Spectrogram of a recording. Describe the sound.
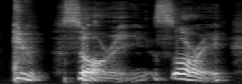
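A voice acts out hurried throat clearing after a snorted laugh, with rough, breathy bursts and gravelly voiced rasps, moderately loud and without words.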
